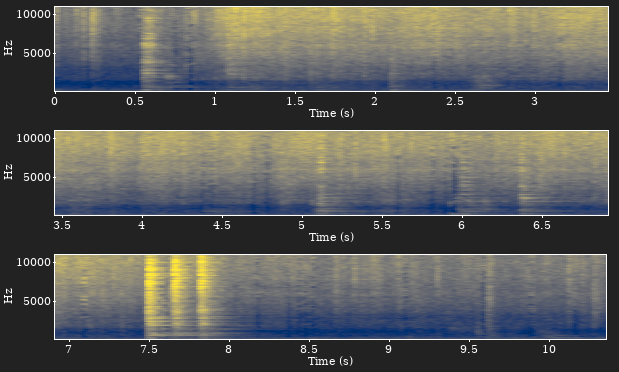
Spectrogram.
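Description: Onions sizzling in a hot cast iron skillet as they are turned with tongs. About three quarters of the way in there is a brief metallic clatter of a few quick clanks.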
